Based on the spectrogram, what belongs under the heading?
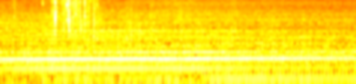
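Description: A boat engine runs steadily, a loud, constant low droning hum with a buzzing tonal edge, heard alone with no talking, plus a few faint brief clicks near the start.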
